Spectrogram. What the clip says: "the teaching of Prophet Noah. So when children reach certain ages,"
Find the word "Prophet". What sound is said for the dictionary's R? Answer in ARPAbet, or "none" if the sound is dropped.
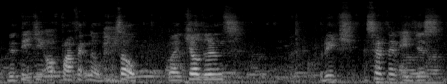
none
